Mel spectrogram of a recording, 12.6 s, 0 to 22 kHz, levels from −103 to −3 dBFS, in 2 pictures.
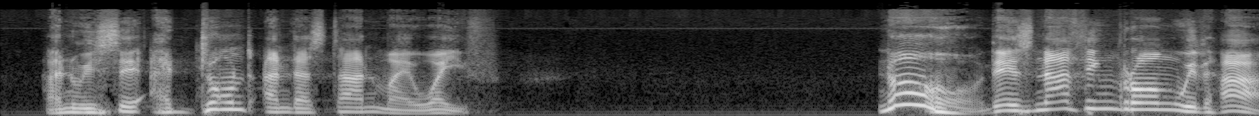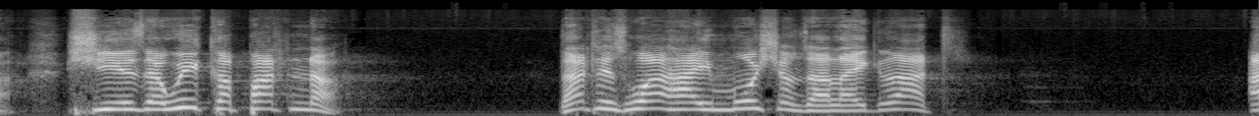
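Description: Clock drift between sender and receiver runs through the whole speech clip. The sender's clock runs about 3 percent slow against the receiver's. The jitter buffer keeps draining as a result. Small timing hiccups recur at uneven intervals from start to finish.

Repeated timing corrections follow from 0.46 s to 12.38 s. The receiver keeps repeating short pieces to fill the gaps. Each edit is tiny. Together they slow the speech to 98 percent and add roughly a third of a second.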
